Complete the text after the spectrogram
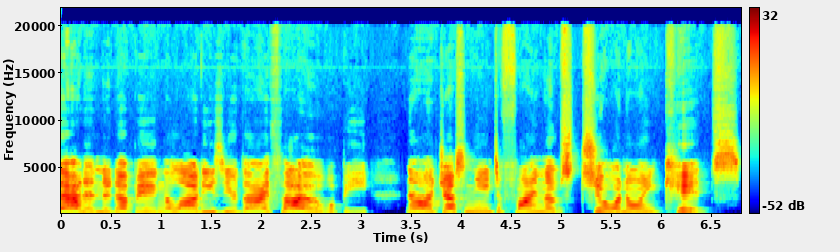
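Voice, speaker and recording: Using a put-on character voice, a woman speaks at a moderate pace in an extremely high pitch. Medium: read story.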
